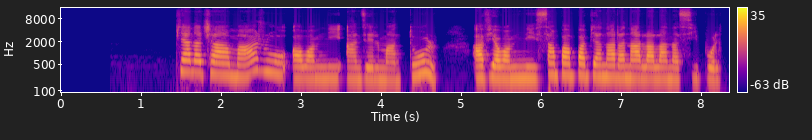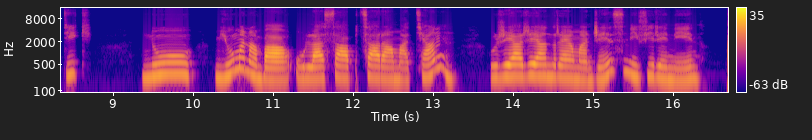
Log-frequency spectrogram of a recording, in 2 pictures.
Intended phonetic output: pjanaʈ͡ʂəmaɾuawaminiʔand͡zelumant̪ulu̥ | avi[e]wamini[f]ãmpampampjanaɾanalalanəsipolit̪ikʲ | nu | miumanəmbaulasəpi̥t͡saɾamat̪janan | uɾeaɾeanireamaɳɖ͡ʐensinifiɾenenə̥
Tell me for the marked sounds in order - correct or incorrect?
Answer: incorrect, incorrect

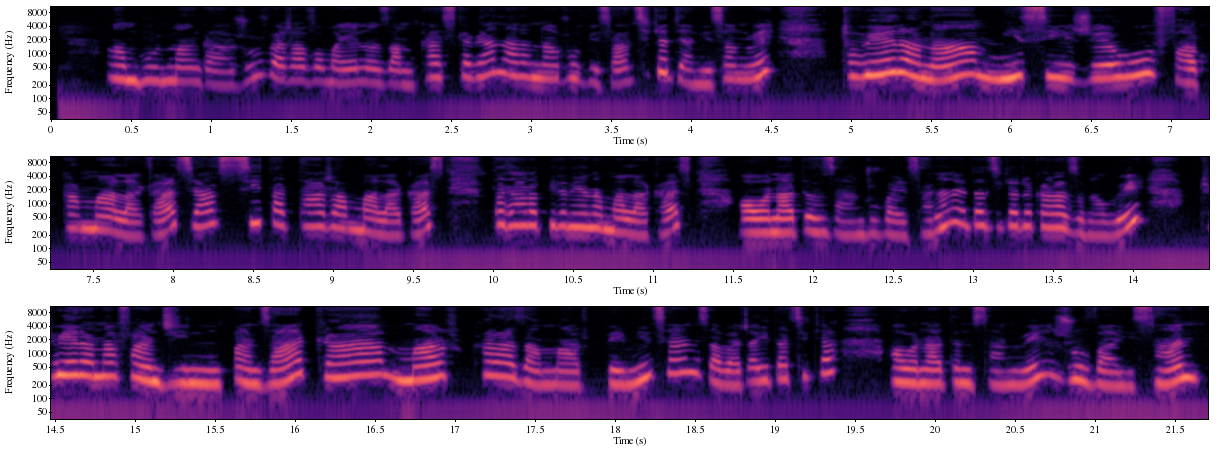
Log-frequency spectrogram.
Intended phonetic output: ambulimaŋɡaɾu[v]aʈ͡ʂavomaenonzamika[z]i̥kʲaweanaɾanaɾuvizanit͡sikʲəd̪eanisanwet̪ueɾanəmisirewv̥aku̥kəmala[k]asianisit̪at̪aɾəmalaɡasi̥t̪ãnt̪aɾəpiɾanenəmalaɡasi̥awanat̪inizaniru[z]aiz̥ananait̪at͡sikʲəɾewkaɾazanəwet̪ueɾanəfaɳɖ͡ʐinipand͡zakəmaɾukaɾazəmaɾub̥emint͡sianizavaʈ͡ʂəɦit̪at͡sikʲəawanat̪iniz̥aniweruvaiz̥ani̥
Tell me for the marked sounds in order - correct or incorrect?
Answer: correct, incorrect, incorrect, incorrect

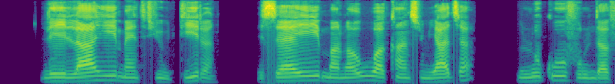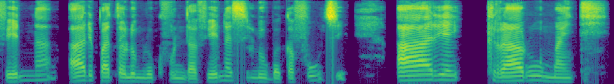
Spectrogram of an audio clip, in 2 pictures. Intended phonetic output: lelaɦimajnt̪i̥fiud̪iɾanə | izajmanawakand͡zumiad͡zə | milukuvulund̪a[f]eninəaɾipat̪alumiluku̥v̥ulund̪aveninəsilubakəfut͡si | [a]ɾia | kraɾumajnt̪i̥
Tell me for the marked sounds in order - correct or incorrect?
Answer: incorrect, correct

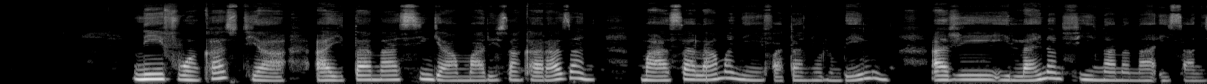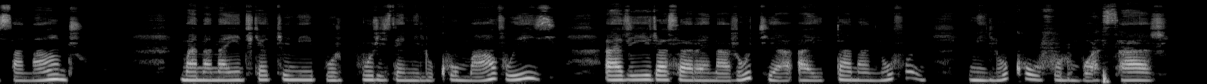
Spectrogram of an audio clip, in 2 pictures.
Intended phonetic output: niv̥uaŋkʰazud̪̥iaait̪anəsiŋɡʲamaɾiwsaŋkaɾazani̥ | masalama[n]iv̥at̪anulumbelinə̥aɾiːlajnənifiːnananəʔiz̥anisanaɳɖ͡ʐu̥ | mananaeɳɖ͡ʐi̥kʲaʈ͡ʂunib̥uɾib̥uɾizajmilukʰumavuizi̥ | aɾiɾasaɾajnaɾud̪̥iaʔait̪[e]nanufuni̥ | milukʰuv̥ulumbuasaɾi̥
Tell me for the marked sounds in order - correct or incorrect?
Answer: correct, incorrect

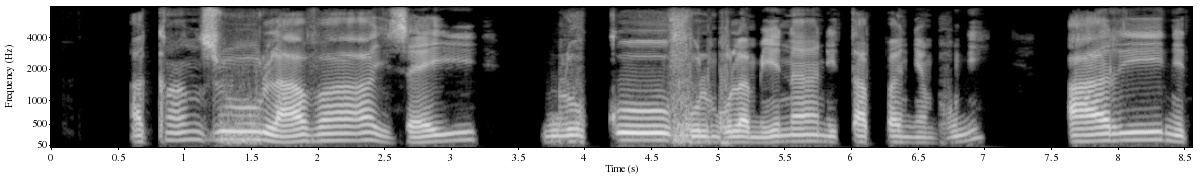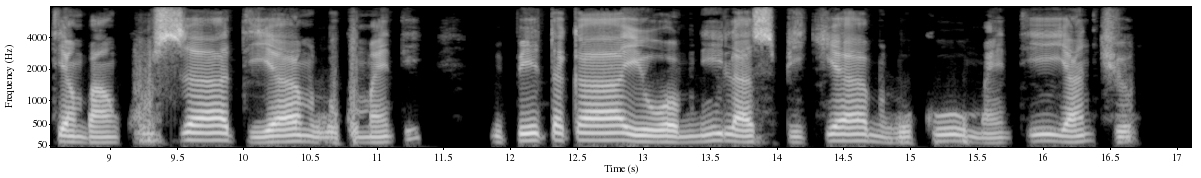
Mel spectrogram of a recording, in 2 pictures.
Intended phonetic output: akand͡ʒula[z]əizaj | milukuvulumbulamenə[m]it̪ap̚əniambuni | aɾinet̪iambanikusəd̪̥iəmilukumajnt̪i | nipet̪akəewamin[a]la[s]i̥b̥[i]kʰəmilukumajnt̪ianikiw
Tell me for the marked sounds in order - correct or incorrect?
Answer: incorrect, incorrect, incorrect, correct, correct

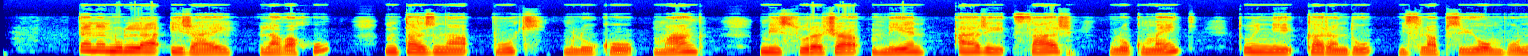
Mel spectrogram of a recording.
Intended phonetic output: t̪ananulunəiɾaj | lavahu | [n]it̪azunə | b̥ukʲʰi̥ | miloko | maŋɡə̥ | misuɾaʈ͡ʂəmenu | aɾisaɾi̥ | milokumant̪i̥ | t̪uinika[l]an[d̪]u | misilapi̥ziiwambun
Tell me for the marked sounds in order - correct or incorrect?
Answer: incorrect, incorrect, correct

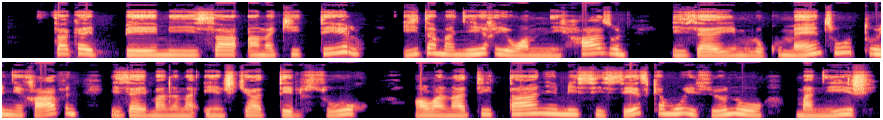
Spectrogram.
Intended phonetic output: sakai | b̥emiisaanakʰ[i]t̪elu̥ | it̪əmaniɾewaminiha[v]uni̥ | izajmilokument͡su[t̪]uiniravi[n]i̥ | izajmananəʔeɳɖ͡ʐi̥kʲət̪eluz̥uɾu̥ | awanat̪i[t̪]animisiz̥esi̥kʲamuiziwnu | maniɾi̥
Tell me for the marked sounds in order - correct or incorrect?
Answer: correct, incorrect, correct, correct, correct

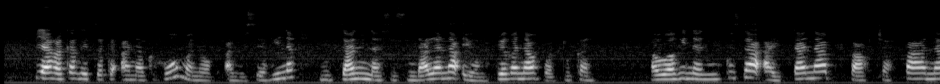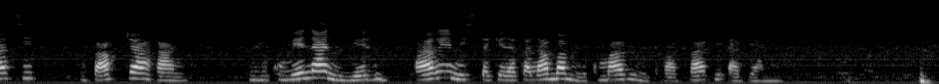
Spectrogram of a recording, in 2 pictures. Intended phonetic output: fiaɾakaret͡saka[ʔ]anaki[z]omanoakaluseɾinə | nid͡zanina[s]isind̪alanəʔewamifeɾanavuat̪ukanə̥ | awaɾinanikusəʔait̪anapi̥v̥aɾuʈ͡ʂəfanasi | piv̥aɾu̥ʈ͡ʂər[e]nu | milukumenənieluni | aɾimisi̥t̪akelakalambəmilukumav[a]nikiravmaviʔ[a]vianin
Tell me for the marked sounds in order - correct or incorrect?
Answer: correct, incorrect, correct, incorrect, incorrect, correct

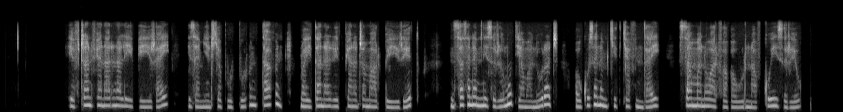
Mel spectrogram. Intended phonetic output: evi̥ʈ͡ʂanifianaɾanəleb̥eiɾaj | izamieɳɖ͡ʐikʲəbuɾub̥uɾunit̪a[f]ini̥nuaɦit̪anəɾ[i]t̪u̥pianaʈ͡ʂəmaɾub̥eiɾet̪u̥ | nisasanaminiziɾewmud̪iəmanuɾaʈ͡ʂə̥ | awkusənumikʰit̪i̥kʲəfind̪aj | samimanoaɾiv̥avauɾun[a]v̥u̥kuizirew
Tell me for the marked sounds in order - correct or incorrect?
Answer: correct, incorrect, correct

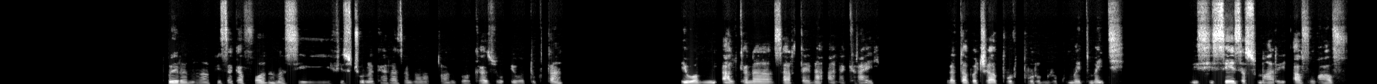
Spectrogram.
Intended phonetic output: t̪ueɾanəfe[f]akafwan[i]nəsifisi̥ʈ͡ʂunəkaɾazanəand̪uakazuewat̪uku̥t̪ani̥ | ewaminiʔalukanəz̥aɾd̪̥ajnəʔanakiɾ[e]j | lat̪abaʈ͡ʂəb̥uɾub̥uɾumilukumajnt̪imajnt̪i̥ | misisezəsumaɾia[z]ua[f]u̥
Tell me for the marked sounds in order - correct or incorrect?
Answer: incorrect, incorrect, incorrect, incorrect, incorrect

